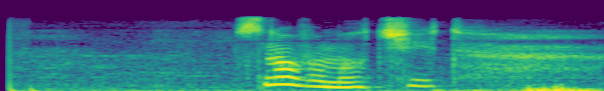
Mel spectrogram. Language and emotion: Russian, sad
